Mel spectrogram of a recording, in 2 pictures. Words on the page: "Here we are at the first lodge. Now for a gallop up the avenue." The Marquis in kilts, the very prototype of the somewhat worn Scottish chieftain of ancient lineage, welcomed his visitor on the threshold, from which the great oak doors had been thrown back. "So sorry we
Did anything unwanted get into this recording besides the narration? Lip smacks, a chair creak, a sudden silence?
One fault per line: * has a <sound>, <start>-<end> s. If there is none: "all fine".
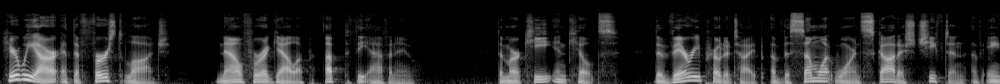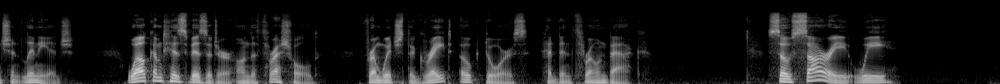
all fine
